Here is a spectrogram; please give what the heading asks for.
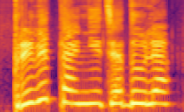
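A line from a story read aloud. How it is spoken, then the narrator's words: Cheerful. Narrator (Belarusian): весела сказала Дашачка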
